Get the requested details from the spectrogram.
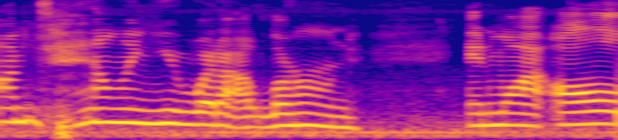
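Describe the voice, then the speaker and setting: With a Southern US accent, a woman speaks at a fairly high pitch and ordinary pitch variation, with audible room echo. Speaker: spiritual vlogger. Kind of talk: casual monologue. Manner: halting.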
